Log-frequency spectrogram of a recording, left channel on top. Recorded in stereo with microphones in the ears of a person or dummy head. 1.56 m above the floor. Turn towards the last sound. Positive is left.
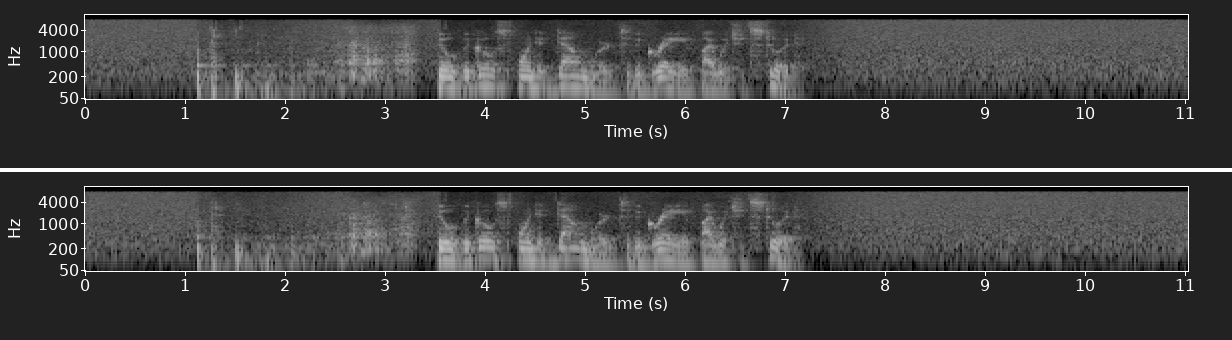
turn(degrees=-5)  # may be behind; listen again after turning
